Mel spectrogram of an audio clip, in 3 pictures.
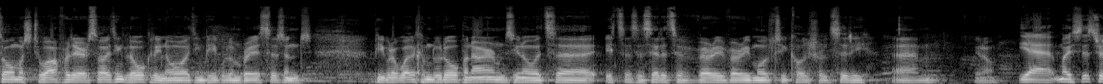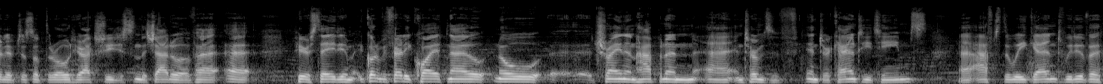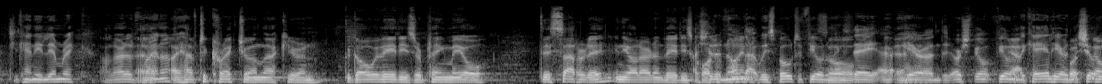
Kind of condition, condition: setting, busy venue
